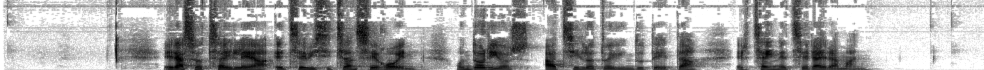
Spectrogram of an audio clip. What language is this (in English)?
Basque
